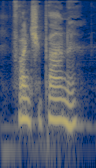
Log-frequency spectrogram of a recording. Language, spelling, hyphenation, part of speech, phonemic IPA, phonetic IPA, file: Dutch, franchepane, fran‧che‧pa‧ne, noun, /ˌfrɑn.ʃəˈpaː.nə/, [ˌfrɑ̃ː.ʃəˈpaː.nə], Nl-franchepane.ogg
- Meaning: 1. frangipani (Plumeria rubra) 2. nonsense, malarkey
